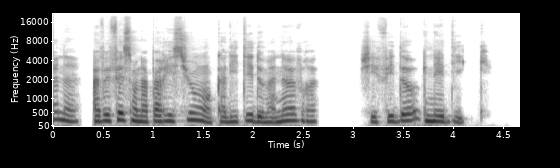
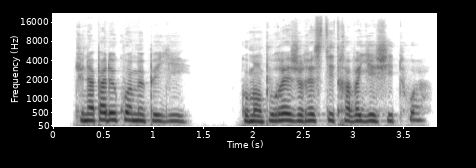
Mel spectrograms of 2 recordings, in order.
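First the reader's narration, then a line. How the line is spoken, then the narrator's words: Curt, dry declaration. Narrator (French): déclara-t-il brièvement et sèchement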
